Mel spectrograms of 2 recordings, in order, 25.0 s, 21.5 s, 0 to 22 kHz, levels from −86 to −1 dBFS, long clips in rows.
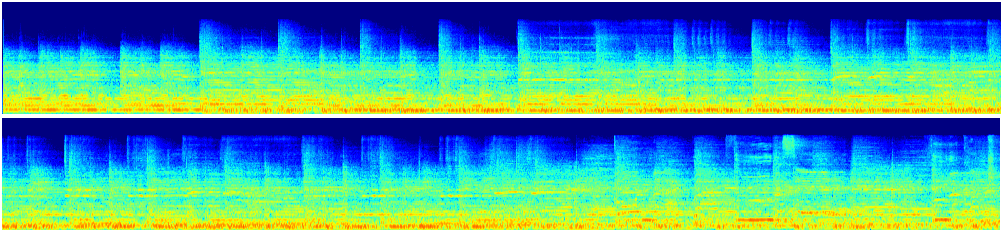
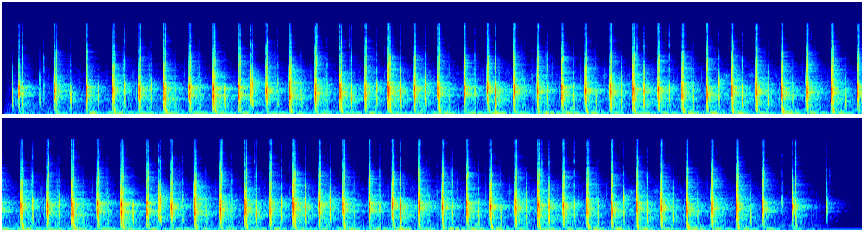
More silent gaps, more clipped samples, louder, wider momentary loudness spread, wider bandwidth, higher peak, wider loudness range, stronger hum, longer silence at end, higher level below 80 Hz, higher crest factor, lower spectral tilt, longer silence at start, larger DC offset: neither; neither; about the same, -24 LUFS vs -25 LUFS; second, 1 LU vs 6 LU; about the same, 12.5 kHz vs 11.5 kHz; second, -12 dBFS vs 0 dBFS; about the same, 1 LU vs 2 LU; neither; second, 0 s vs 0.8 s; first, -34 dBFS vs -50 dBFS; second, 12 dB vs 24 dB; first, -6.5 dB/octave vs -4 dB/octave; second, 0 s vs 0.2 s; neither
